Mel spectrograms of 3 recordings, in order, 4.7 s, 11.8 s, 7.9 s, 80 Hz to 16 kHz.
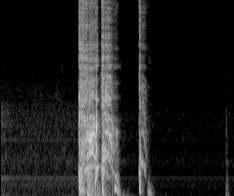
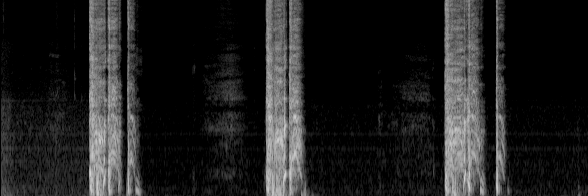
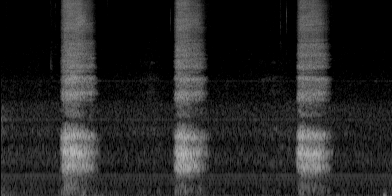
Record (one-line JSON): {"cough_length": "4.7 s", "cough_amplitude": 32768, "cough_signal_mean_std_ratio": 0.33, "three_cough_length": "11.8 s", "three_cough_amplitude": 32768, "three_cough_signal_mean_std_ratio": 0.33, "exhalation_length": "7.9 s", "exhalation_amplitude": 9958, "exhalation_signal_mean_std_ratio": 0.41, "survey_phase": "beta (2021-08-13 to 2022-03-07)", "age": "45-64", "gender": "Male", "wearing_mask": "No", "symptom_none": true, "symptom_onset": "12 days", "smoker_status": "Never smoked", "respiratory_condition_asthma": false, "respiratory_condition_other": false, "recruitment_source": "REACT", "submission_delay": "13 days", "covid_test_result": "Negative", "covid_test_method": "RT-qPCR"}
